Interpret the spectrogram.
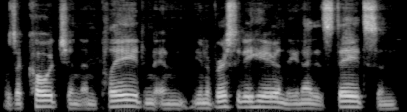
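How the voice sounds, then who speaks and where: A man in his thirties, from Costa Rica, chatting casually as an interview guest, relaxed with many fillers and repeated words. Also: lowish voice, brisk, no room sound. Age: 30s.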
